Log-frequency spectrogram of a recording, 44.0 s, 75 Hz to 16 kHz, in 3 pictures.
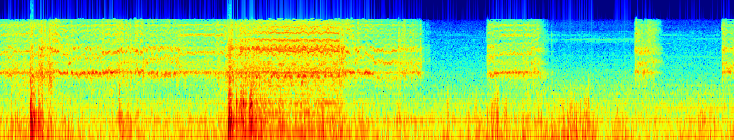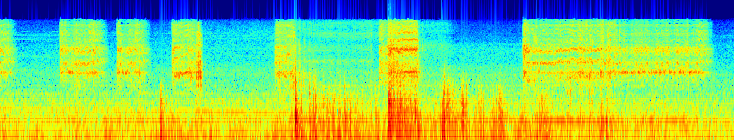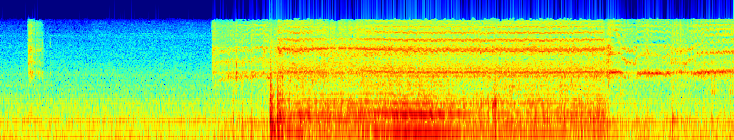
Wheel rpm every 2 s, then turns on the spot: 300, 290, 280, 260, 100, 110, 30, 40, 130, 40, 70, 90, 70, 270, 120, 10, 30, 260, 240, 210, 210, 270.
8-10 20-22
